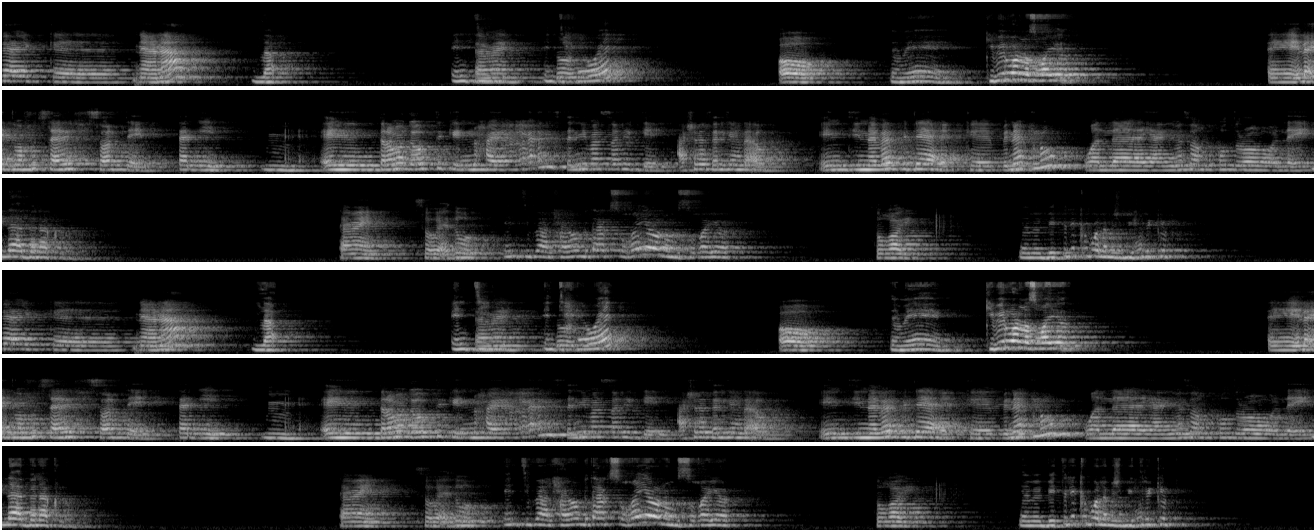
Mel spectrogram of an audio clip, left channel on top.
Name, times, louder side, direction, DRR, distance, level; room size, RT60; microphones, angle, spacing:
voice 1, 0.0-1.9 4.7-5.1 5.5-5.7 7.8-8.1 12.7-14.6 14.9-15.3 16.3-20.8 21.3-23.7 23.9-26.2 29.6-30.0 30.5-31.0 35.0-35.4 37.6-37.7, left 1 dB, 20° left, 4 dB, 4.0 m, -25 dB
voice 2, 2.5-2.8 4.5-5.0 5.4-6.2 8.9-9.6 9.8-10.7 15.7-16.1 26.2-27.0 31.3-33.6 36.4-38.0, right 2 dB, 60° right, 10 dB, 2.1 m, -23 dB
25.5 x 25.5 x 8.7 m, 1.2 s
head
